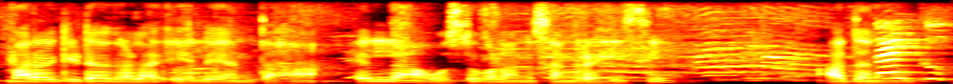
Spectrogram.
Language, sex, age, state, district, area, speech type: Kannada, male, 18-30, Karnataka, Dakshina Kannada, rural, spontaneous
